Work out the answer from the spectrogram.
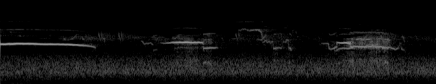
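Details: A Northern goshawk (Accipiter gentilis) at a New Forest nest on 11 June 2012, late in the season after four young fledged, gives a high, thin, drawn-out whistle falling at the end, then two shorter whistles, over background hiss.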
